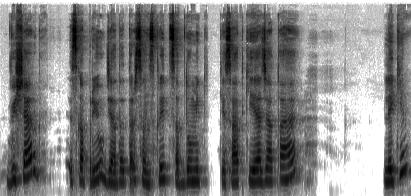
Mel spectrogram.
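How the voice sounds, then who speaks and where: A woman teacher explaining a grammar lesson to children, repeating key points in a deliberate way. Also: mid-range voice, a little mellow. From India. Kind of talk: slow classroom lesson explanation.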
